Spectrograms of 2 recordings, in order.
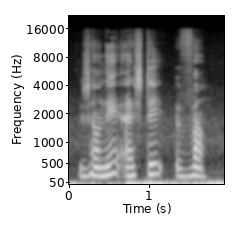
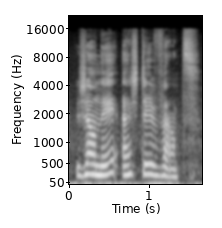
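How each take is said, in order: First: Vingt ends on the nasal vowel, no t. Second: Vingt ends with a clearly sounded t. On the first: This is the most common way. "on va dire que c'est la plus fréquente" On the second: This is a regional way. "dans certaines régions, on dit vingt"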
